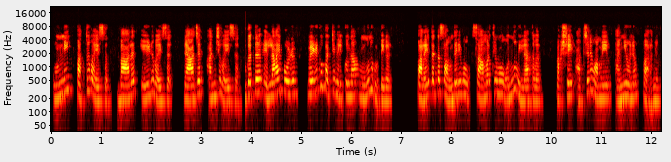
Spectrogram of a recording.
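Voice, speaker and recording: A woman tutor reading a textbook short story aloud in a steady, measured storytelling way. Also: mid-range voice, no room sound.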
